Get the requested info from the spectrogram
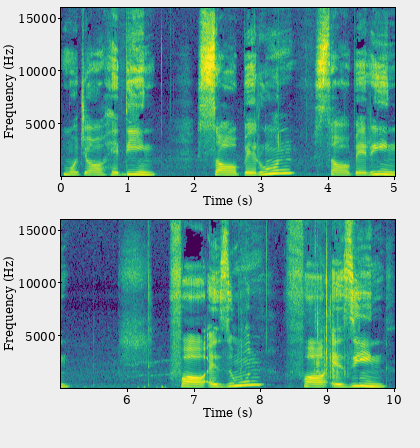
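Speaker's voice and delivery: "مجاهدین، صابرون، صابرین، فائزون، فائزین" each drawn out, endings stressed; slow model pronunciation. Shown as a demonstration. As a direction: read the plurals slowly like a drill. (تلفظ آهسته و تأکیدی پسوندها)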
